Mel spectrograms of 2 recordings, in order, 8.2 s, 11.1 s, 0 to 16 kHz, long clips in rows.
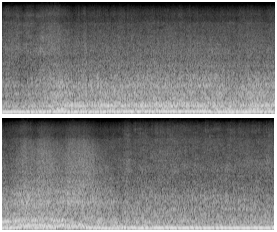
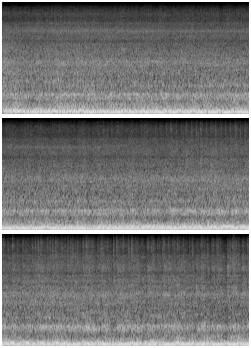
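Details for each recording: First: Freshly built 454 big-block Chevy, ported 781 heads, 10.2:1, Clay Smith hydraulic roller cam: deep, strong rumble swelling with throttle and settling back, even firing; carb needs tuning. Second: Freshly built 454 big-block Chevy (El Camino) on its first fire-up, with a Clay Smith hydraulic roller cam, 10.2:1 compression and ported 781 heads: a deep, loud, steady V8 idle that runs crisp. The carb needs tuning out of the box; the squirter spray pattern is disruptive where it hits the boosters.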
